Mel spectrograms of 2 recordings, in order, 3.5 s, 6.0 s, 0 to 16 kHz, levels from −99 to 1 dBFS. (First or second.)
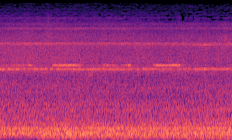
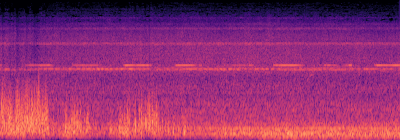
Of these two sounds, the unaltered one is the second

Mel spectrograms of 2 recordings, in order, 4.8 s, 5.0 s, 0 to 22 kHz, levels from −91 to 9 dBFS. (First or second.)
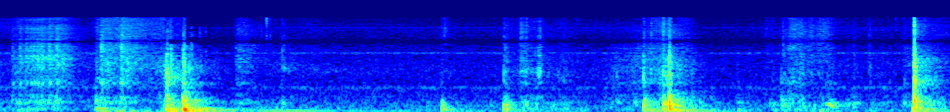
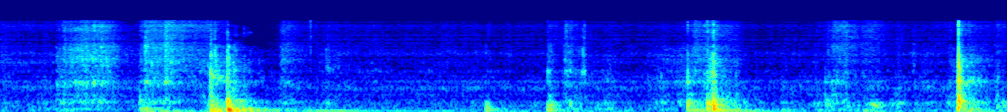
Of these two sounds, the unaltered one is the first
